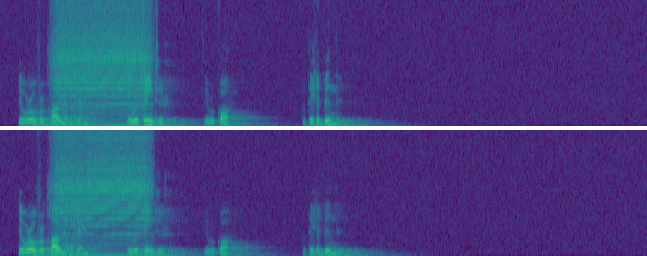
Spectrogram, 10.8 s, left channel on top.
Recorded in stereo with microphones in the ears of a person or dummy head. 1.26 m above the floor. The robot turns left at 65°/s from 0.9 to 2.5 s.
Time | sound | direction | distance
0.3 | a man speaking | 20° right (ahead or behind) | 1.6 m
